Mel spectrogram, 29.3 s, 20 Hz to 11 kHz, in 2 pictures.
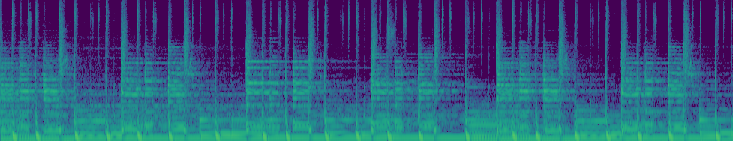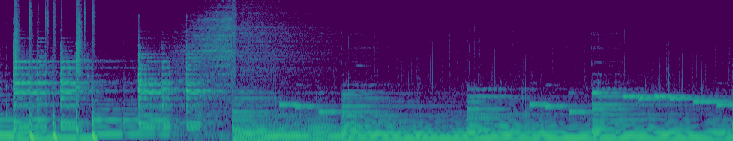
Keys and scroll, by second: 0.9 F9, 3.7 F9, 9.9 F9, 14.6 super+a, 15.7 super+s, 17.6 space, 23.1 space, 25.3 u.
